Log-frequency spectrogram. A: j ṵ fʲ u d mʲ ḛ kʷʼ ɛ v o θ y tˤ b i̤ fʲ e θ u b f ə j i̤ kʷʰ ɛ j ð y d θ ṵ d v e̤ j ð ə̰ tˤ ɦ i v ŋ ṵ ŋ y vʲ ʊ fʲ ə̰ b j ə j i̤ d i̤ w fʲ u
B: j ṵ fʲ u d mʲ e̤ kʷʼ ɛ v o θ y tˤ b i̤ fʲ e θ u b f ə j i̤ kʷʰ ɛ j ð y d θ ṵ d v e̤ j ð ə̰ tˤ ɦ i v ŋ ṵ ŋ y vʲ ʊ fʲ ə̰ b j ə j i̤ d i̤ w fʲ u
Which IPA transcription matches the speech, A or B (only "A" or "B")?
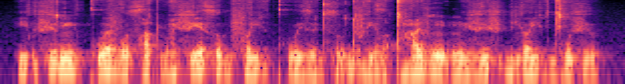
B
